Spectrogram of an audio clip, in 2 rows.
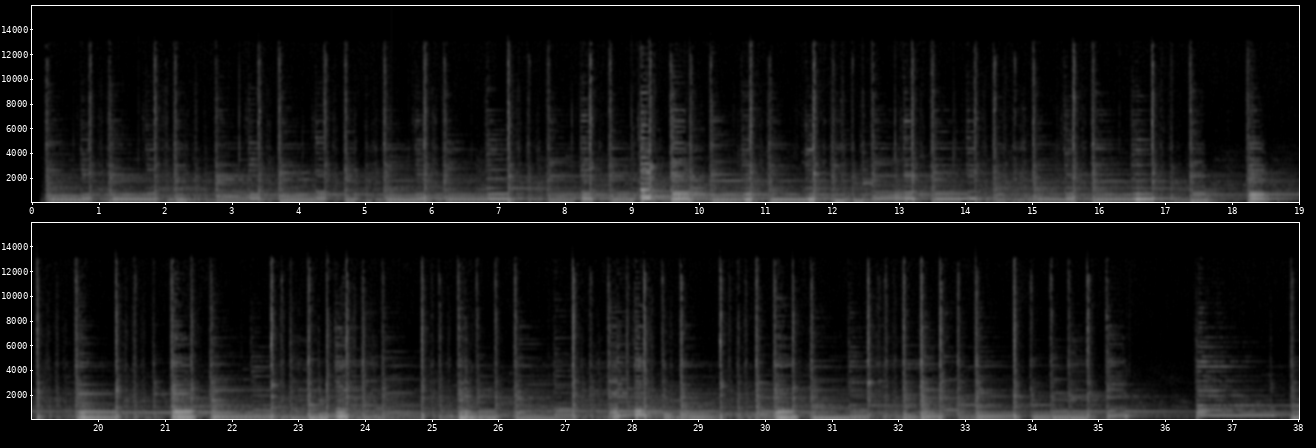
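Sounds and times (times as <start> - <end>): acoustic guitar strumming chords: 0.2 - 38.0.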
